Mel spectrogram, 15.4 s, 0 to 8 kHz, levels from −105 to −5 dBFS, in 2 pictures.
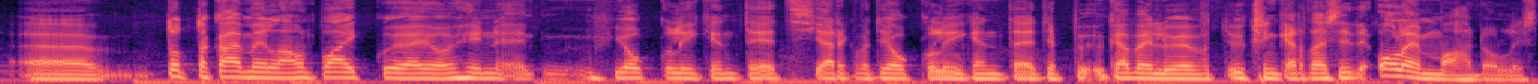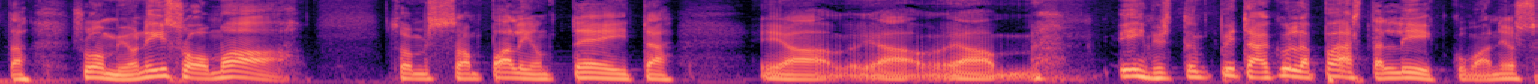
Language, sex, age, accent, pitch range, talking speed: Finnish, male, 20-39, native, 120-150 Hz, 120 wpm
